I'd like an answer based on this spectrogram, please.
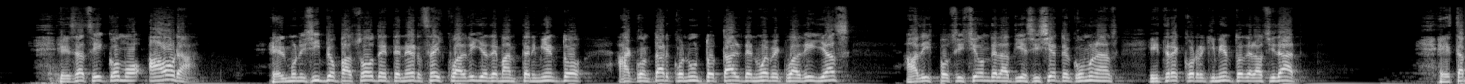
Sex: male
